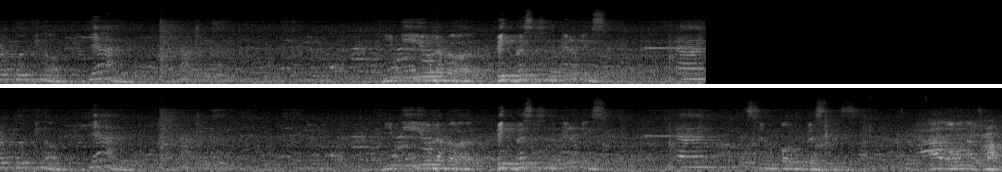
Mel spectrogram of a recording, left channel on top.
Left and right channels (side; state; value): left; drops out; at 7.1 s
